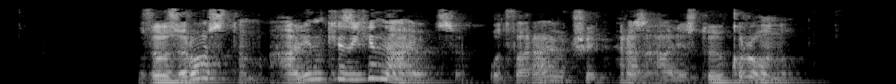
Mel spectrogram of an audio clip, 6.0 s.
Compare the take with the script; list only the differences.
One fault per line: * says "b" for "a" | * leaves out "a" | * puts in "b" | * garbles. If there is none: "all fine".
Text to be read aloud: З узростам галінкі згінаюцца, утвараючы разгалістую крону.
all fine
